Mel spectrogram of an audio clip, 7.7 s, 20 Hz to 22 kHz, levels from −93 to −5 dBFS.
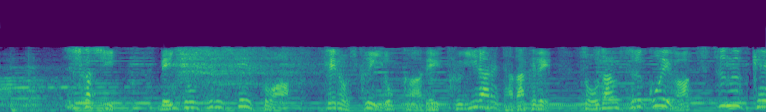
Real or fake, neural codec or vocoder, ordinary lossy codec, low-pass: real; none; AAC, 16 kbps; 7.2 kHz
